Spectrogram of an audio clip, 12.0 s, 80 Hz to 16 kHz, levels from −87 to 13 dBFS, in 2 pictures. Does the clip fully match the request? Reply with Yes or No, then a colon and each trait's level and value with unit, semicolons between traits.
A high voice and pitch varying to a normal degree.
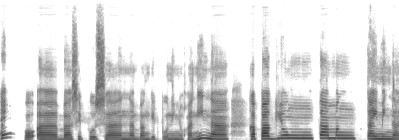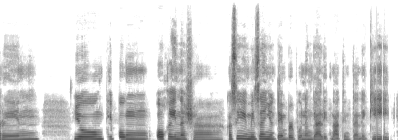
Yes: high, 240 Hz; average, 3.4 semitones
